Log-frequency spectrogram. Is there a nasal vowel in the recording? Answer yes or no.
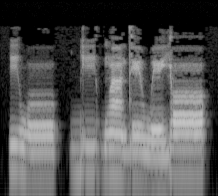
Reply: yes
